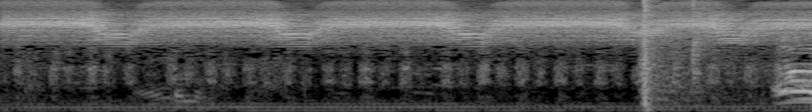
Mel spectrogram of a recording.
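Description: Evening insect chorus, a high-pitched drone pulsing about one and a half times a second, with a single sharp click about three seconds in.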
